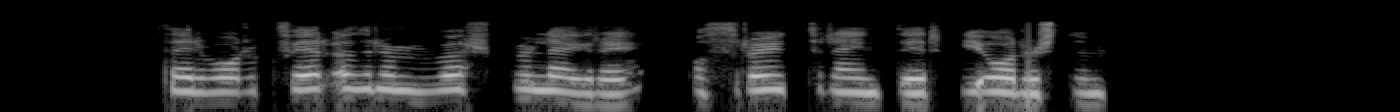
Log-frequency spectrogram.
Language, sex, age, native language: Icelandic, female, 18-19, Icelandic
